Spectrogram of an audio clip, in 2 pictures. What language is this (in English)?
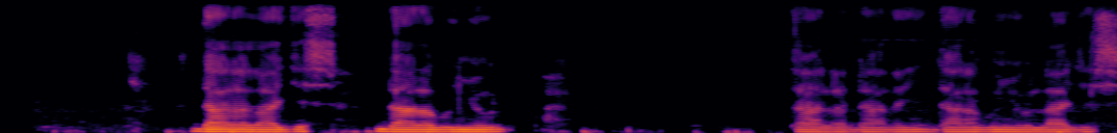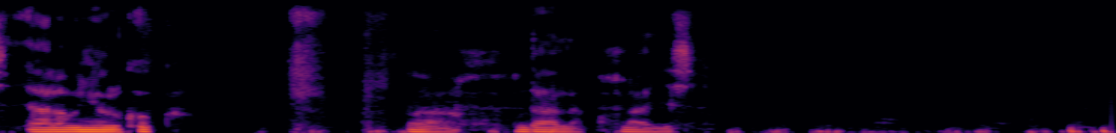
Wolof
